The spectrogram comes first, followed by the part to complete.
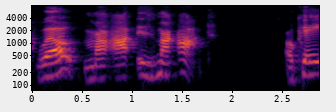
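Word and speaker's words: maat: story family our fair our story is do my art and live do my art and live are you getting this again what is my art well my is my op okay it's an it's a committed term it's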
